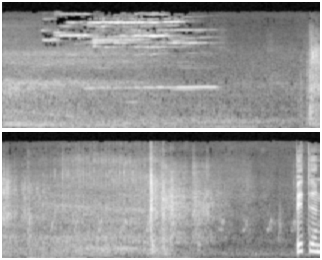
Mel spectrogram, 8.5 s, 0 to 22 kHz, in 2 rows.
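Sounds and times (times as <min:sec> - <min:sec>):
bus engine rumble at a bus stop: 0:00.0 - 0:08.4
bus brakes squealing: 0:00.4 - 0:03.1, 0:04.1 - 0:08.2
speech: 0:08.2 - 0:08.4.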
